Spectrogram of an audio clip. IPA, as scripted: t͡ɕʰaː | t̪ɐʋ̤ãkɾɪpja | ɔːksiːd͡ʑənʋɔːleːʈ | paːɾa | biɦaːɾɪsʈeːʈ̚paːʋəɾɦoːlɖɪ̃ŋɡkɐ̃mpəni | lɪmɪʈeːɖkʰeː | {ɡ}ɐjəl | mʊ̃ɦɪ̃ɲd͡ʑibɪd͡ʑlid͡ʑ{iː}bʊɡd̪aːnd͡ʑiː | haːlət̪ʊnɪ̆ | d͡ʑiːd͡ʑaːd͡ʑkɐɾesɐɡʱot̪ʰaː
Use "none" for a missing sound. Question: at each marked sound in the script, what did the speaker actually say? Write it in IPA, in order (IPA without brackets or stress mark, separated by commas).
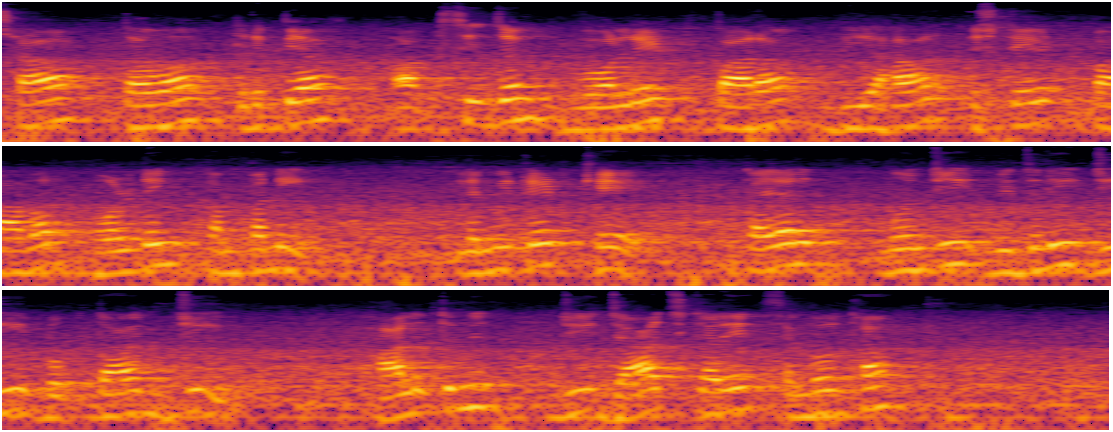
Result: k, iː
